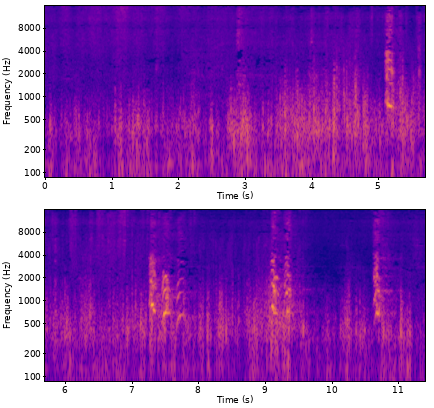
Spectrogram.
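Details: Poodle named Dongbaek, an RC-car-chasing dog showing its hunting instinct, gives a handful of short, sharp barks and yips spread over about eleven seconds, heard above a steady rumbling, wind-like background noise.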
